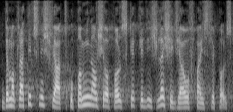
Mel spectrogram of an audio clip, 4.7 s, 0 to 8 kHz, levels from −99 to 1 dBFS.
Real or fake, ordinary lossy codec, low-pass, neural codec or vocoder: fake; none; none; codec, 16 kHz, 8 kbps, FunCodec, trained on LibriTTS, 25 frames a second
